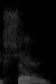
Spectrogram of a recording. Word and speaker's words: chai: It, so we say shay. So that it's not a ch. I guess it's a SH, Shay.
